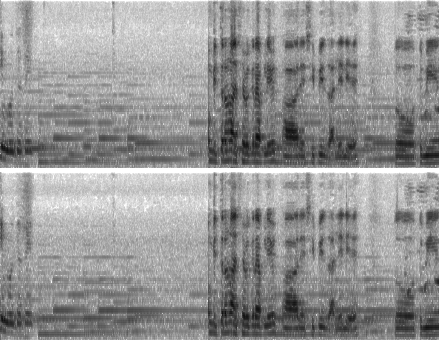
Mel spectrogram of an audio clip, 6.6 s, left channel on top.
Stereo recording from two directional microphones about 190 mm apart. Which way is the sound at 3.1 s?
5° left (ahead or behind).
